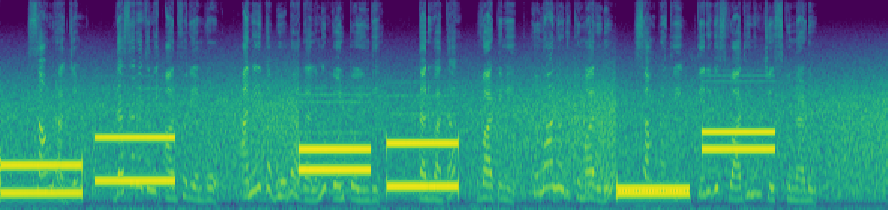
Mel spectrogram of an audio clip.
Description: Aircraft SELCAL, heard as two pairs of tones, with speech in Telugu. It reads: AK-FR JP-DQ AC-PS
